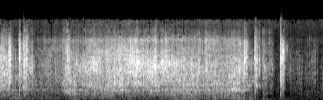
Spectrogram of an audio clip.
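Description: Skateboard wheels rolling on smooth concrete, a steady grinding rumble, broken by sharp clacks of the board: a few near the start and a cluster about five seconds in. After that cluster the rolling sound drops away.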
